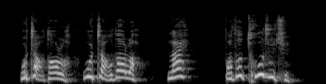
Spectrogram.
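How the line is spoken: Shouting. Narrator (Chinese): 胡大喊道

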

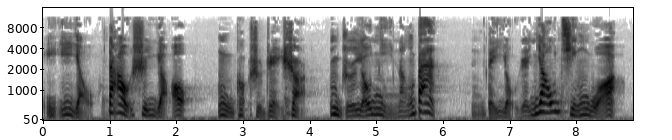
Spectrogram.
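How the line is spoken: Lowered voice. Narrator (Chinese): 土狼接着压低声音说

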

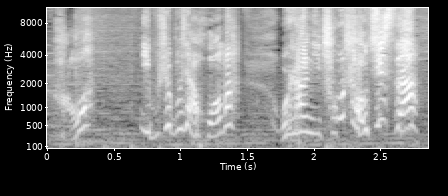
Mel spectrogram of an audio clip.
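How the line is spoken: Shouting. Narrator (Chinese): 田梦喊着

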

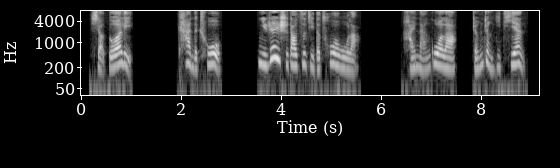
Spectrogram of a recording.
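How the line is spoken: Gentle grandmother. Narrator (Chinese): 索菲亚奶奶温柔地对他说

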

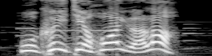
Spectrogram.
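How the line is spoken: Excited exclamation. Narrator (Chinese): 惠灵顿叫了起来

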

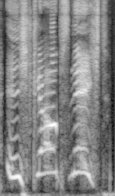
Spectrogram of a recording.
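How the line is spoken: Roaring. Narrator (German): brüllte Zachi

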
